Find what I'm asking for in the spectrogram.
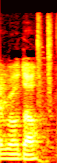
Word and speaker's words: Roald Dahl: Yeah, Roald Dahl.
